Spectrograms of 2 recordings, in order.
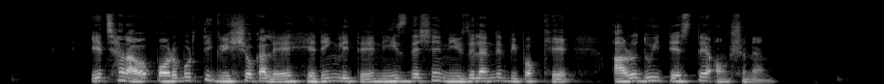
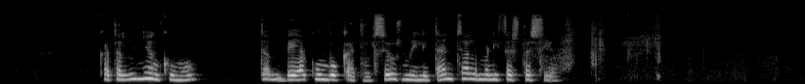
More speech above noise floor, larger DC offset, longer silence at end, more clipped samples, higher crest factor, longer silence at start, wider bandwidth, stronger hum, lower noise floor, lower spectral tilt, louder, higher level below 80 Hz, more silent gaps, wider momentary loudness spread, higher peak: first, 55 dB vs 49 dB; neither; second, 1.1 s vs 1.45 s; neither; about the same, 18 dB vs 20 dB; second, 0.9 s vs 1.05 s; about the same, 11.5 kHz vs 11.5 kHz; neither; first, -79 dBFS vs -73 dBFS; about the same, -6.5 dB/octave vs -5.5 dB/octave; about the same, -25 LUFS vs -25 LUFS; first, -58 dBFS vs -84 dBFS; neither; about the same, 11 LU vs 12 LU; about the same, -8 dBFS vs -8 dBFS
